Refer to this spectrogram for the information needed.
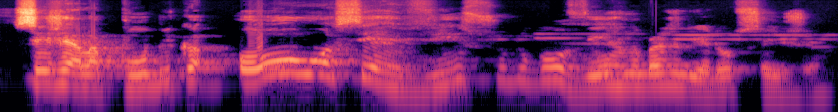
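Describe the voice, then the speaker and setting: A man's voice: on the high side, big pitch swings, normal speed, a little mellow. A Brazilian man explaining law in a conversational lecture, often adding tag questions and correcting himself as he goes. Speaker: law teacher.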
